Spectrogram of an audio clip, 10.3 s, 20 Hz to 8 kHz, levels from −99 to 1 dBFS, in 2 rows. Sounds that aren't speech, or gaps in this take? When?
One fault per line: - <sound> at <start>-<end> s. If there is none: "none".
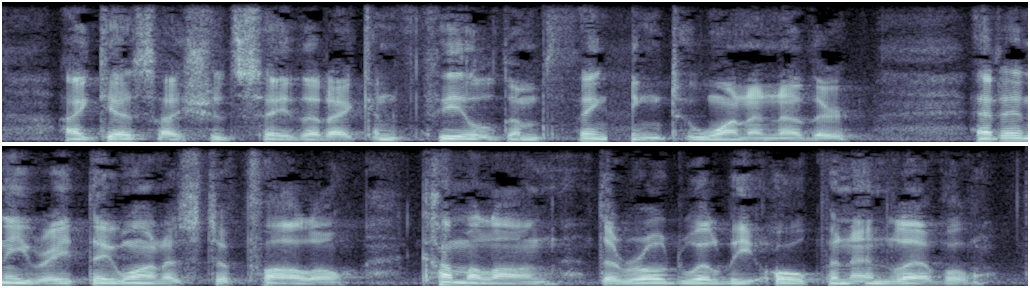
- dropout at 3.0-3.2 s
